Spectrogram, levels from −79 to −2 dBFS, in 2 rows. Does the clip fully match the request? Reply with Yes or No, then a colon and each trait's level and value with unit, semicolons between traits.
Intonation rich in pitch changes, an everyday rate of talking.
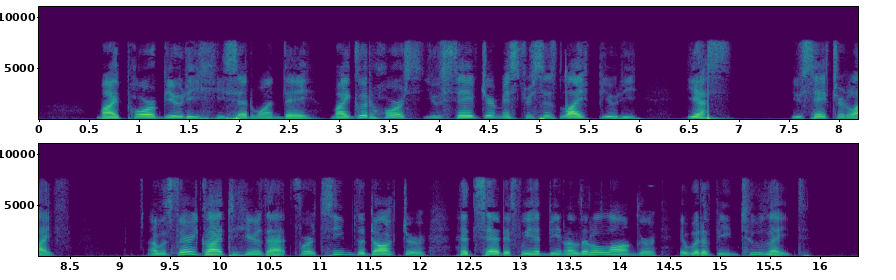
No: average, 3.3 semitones; average, 175 wpm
